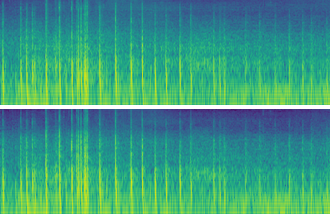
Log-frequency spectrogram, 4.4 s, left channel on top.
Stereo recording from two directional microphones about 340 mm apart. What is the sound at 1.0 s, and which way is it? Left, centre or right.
Fireworks, centre.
